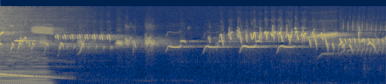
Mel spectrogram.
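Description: Background music ends about a second in with a long falling tone. Then birds chirp and twitter with many short, quick, high calls for the rest of the time.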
